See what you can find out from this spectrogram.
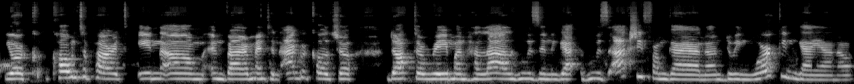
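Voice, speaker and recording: A woman co-hosting an online summit on a video call, bubbly and quick to laugh, often correcting herself mid-sentence. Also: on the high side, fairly even intonation, pushed and bright, rough recording. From Jamaica. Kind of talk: enthusiastic webinar hosting.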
